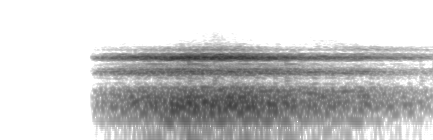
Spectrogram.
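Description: Synthesized title-card sound effect: an electronic hum of two steady held tones over a low rumble, starting about a second in, swelling, then slowly fading away.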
